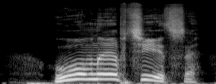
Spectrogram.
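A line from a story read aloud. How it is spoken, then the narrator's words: Loud laughter. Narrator (Russian): расхохотался Тормунд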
